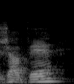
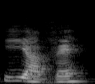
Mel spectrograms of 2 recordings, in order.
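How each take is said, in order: First: The name begins with a 'zh' sound. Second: The name begins with a 'y' sound. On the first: The speaker calls it wrong. "não é Jeová nem Javé" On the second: The speaker calls it right. "é Iavé"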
